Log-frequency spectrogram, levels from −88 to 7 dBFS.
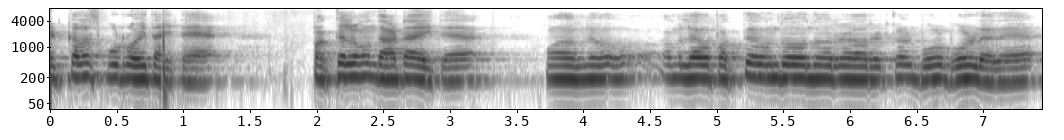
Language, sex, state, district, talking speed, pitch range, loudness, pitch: Kannada, male, Karnataka, Mysore, 145 wpm, 175-195 Hz, -21 LUFS, 185 Hz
